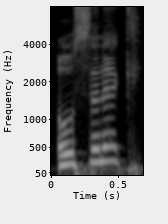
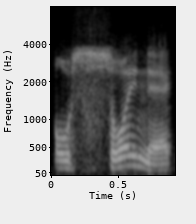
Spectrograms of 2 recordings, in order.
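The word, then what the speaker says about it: Osojnik: And another big man in Arnie, is it Arnie Osinek? Is that how you pronounce that? It's Osoynik. Osoynik?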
